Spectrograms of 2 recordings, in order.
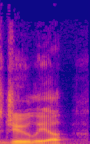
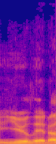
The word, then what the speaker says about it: Yulia: I was convinced that it was Julia until her dad turned up with the thick Russian accent and was pronouncing it Yulia. And I was like, well, obviously he's going to pronounce it Yulia. That's his accent coming through. And then after that, other characters seemed to be calling her Yulia. And I was like, oh, maybe it's been Yulia all along then, and I've just not been listening to it.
